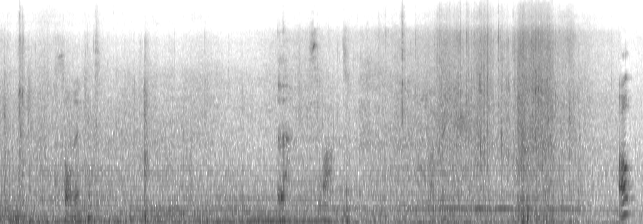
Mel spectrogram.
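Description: A door being opened and walked through, with a few scattered knocks and clicks from door hardware and footsteps, and rustling of a jacket and packages over a steady background rumble.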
